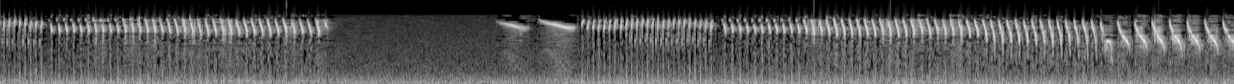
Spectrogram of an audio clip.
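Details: Canary singing a long, very high, rapid rolling trill, broken by a short pause with two quick downslurred whistles, then resuming the fast trill and finishing with a slightly lower, slower pulsed series.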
